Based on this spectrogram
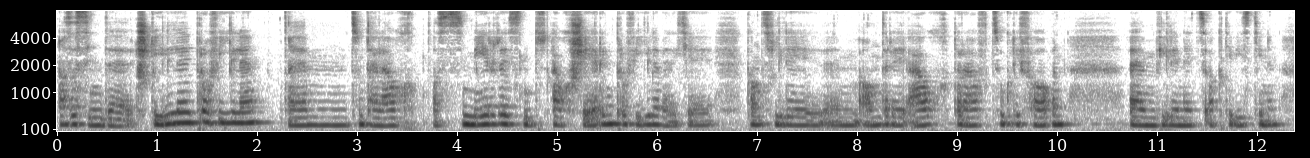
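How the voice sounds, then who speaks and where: The speech comes at a moderate pace in a monotone, flat intonation, somewhat breathy, with audible room echo around it. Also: woman, medium pitch for a woman. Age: 30s. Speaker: activist, former politician. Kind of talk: interview. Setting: her office. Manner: hesitant, many fillers.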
